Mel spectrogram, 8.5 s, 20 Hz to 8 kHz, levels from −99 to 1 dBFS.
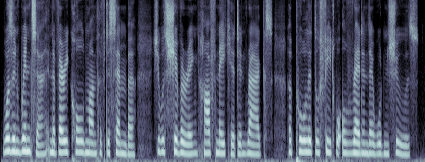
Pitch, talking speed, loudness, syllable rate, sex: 190 Hz, 205 wpm, -19 LUFS, 5.1 syllables/s, female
